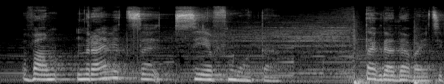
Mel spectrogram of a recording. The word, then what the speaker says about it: CFMOTO: Вам нравится CFMOTO? Тогда давайте произносить его правильно. CFMOTO. CFMOTO. CFMOTO.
